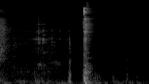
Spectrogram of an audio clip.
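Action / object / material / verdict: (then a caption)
tap / steel knife blade blank on a flat surface / steel / flat. A steel knife blade blank is checked for flatness again after small bends in a vise, giving only faint, short, bright clicks with no tapping left. The blade now sits flat all the way along.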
